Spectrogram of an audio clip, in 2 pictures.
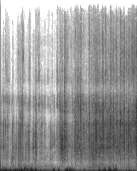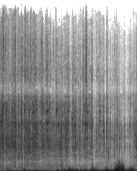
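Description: Wind buffeting the microphone in uneven gusts, strongest about five seconds in, over the hiss of small waves washing against shoreline rocks.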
